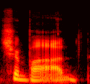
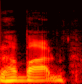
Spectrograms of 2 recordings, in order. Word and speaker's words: Chabad: acceptance and awareness of habad and it's not Chabad right I know I'm not pronouncing it perfectly but habad what when you when you when you put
